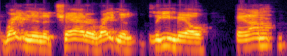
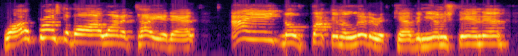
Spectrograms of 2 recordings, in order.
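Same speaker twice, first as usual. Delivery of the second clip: pitched up, indignant role-play rant; heated comeback; 7 semitones higher than usual. Pretend. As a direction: fire back at the insult, voice climbing high. Role-play argument with Kevin.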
